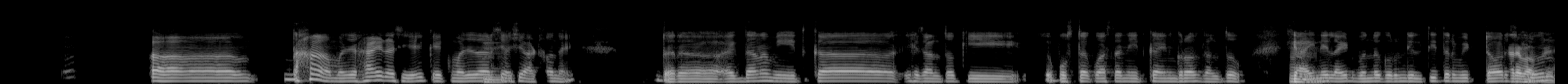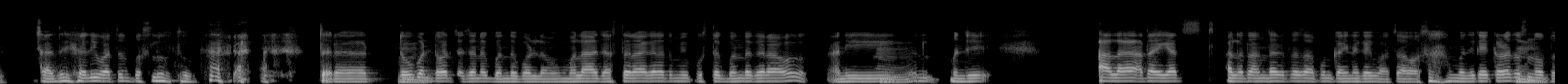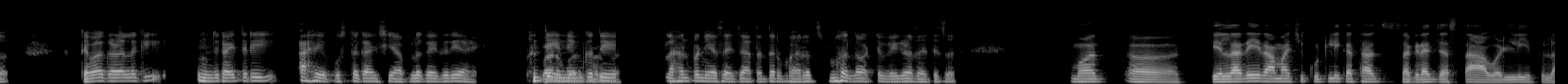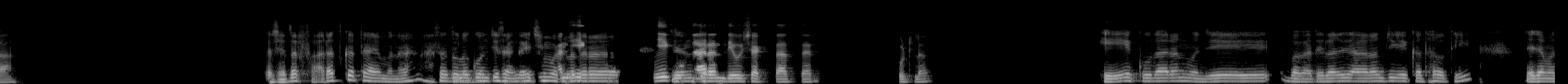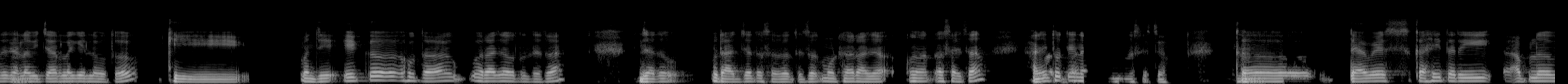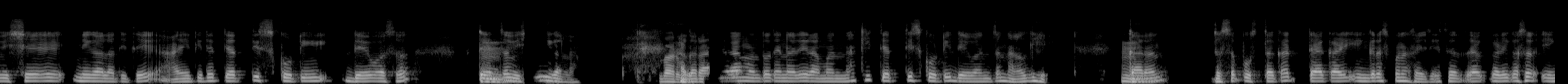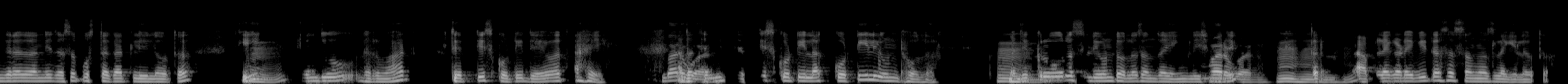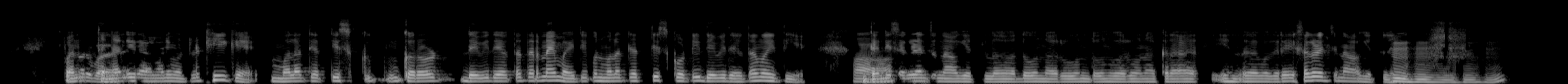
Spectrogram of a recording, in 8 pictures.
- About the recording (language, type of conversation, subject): Marathi, podcast, बालपणी तुमची आवडती पुस्तके कोणती होती?
- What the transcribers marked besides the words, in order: other noise; in English: "एन्ग्रॉस"; "दिली होती" said as "दिलती"; laughing while speaking: "चादरीखाली वाचत बसलो होतो"; laugh; chuckle; laughing while speaking: "असं"; laughing while speaking: "मला वाटतं"; tapping; unintelligible speech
